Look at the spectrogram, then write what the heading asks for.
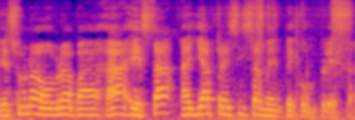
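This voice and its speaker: A man speaks at a high pitch and a fairly slow pace. Noticeable background noise is present. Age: 70s. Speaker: textile artisan. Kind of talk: interview storytelling.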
